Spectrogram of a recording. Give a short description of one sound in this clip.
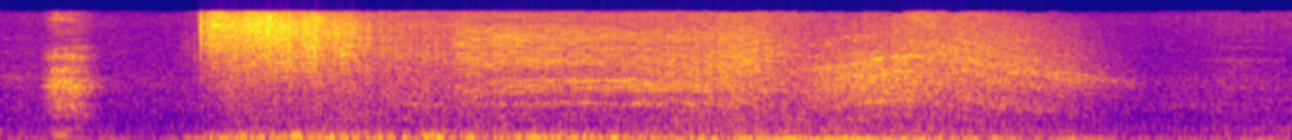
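A motorcycle engine roars past.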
